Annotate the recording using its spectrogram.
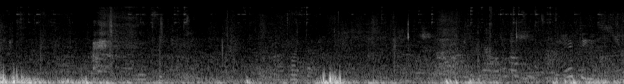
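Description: Walking along a busy sidewalk: irregular low thumps of footsteps and rumble on the handheld microphone, the strongest about halfway through, with voices of people nearby.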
